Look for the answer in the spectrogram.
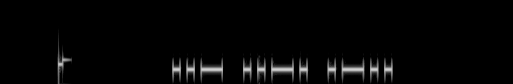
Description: Morse code, heard as a keyed tone, about 17 wpm, 700 Hz. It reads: UFL
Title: USA Call Sign Postfixes - 3 Letters 17wpm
